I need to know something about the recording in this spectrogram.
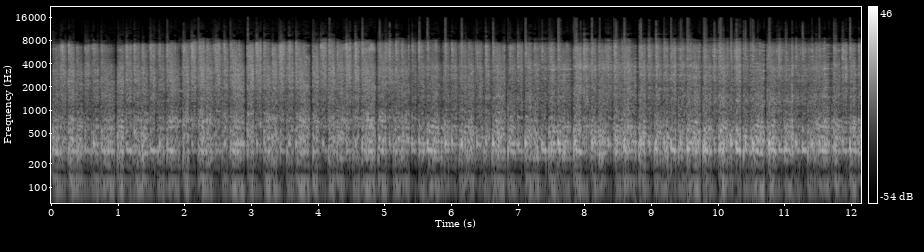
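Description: Several stick-beaten drums with white plastic heads played together in a fast, unbroken rhythm. A steady held tone sounds underneath the drumming.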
